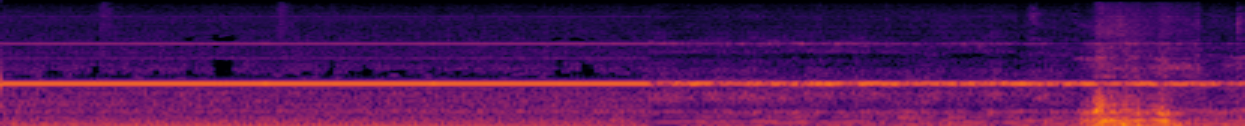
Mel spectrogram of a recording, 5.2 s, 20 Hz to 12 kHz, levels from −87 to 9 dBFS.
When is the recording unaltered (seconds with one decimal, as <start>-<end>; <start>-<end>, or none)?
0.0-2.7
